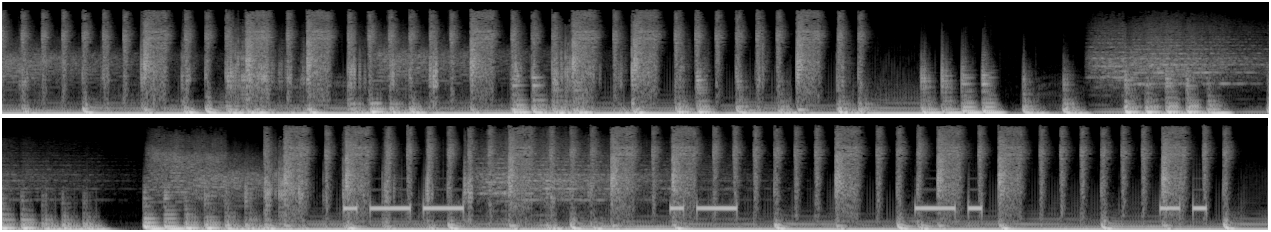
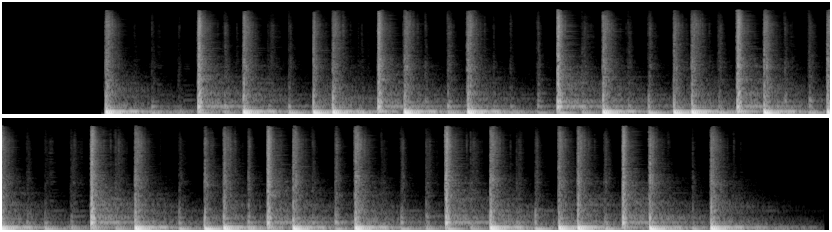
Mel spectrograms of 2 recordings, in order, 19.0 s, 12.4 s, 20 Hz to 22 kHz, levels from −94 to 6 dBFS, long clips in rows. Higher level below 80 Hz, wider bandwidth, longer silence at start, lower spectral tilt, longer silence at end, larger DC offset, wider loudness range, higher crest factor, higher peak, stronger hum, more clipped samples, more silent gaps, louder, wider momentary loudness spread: about the same, -22 dBFS vs -20 dBFS; about the same, 16.5 kHz vs 16 kHz; second, 0 s vs 0.75 s; second, -4.5 dB/octave vs -6.5 dB/octave; second, 0 s vs 0.5 s; neither; about the same, 2 LU vs 1 LU; about the same, 16 dB vs 18 dB; second, -6 dBFS vs 0 dBFS; neither; neither; neither; second, -24 LUFS vs -19 LUFS; second, 6 LU vs 11 LU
